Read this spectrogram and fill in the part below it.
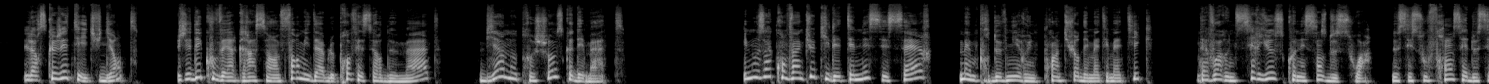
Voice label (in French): calme dynamique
